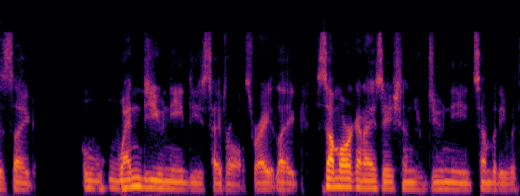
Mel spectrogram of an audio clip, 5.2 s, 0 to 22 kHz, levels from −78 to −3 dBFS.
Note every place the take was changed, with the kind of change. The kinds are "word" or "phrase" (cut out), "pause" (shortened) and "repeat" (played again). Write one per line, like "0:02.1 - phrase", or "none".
0:02.2 - word
0:03.1 - pause
0:04.2 - word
